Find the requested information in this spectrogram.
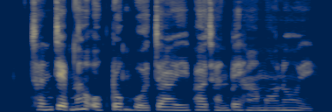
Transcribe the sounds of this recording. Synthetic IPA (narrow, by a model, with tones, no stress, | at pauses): t͡ɕʰa˦˥nt͡ɕe˨˩p̚naː˥˩ʔo˨˩k̚do˧ŋɦu˨˩˦ɐt͡ɕa˧jpʰaː˧t͡ɕʰa˦˥npa˧jɦaː˩˦mɔː˨˦˥nɔ˨˩j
